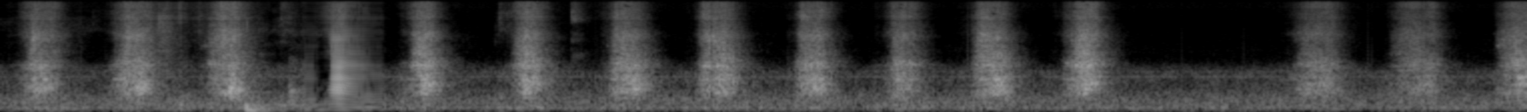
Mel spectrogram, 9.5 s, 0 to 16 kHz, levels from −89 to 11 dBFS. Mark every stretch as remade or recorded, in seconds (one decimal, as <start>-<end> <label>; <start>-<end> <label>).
0.0-1.9 recorded; 1.9-2.4 remade; 2.4-9.5 recorded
